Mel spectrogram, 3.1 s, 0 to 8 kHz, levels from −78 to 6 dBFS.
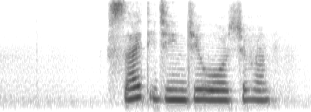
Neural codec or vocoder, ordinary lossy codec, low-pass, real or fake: codec, 16 kHz, 0.4 kbps, LongCat-Audio-Codec; none; none; fake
